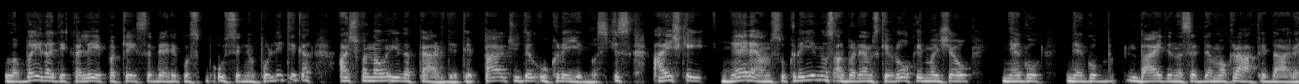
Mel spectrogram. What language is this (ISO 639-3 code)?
lit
